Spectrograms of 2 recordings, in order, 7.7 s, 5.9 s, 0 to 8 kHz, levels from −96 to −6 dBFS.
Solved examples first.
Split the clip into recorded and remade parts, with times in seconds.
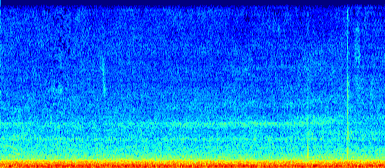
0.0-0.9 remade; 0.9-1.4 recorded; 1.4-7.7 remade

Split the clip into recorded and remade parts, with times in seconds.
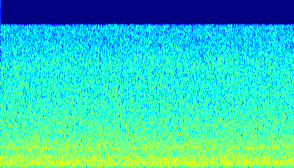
0.0-5.9 recorded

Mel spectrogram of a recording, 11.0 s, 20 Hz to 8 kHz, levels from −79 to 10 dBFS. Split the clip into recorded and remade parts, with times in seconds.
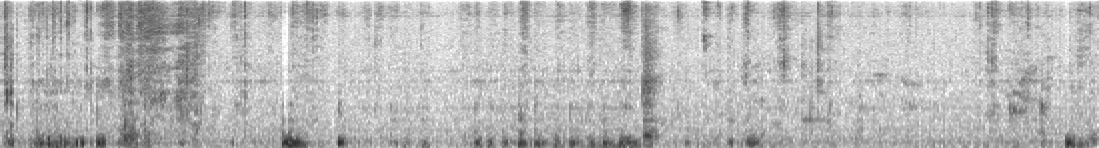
0.0-0.8 remade; 0.8-11.0 recorded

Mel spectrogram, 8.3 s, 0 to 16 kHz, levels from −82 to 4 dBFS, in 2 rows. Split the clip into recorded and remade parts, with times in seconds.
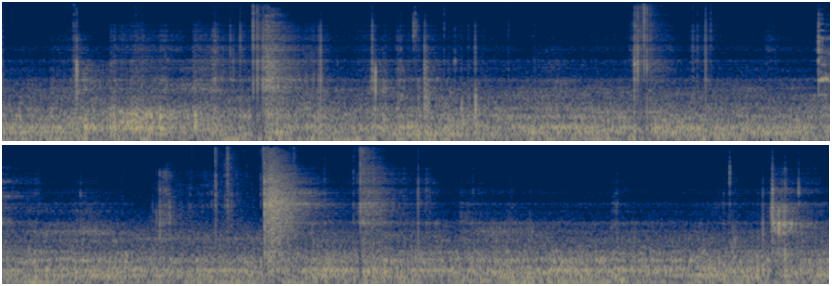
0.0-4.8 remade; 4.8-5.6 recorded; 5.6-8.3 remade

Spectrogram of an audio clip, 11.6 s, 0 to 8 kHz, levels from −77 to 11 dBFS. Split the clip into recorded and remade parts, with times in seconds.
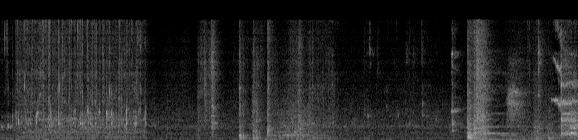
0.0-11.6 remade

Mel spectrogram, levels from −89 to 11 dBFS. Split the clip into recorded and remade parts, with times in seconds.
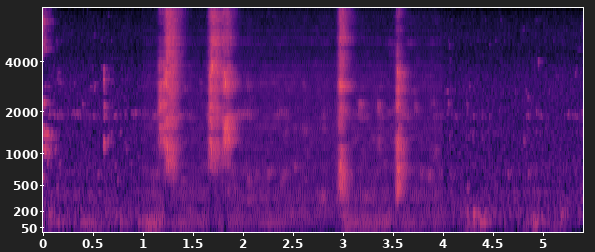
0.0-1.0 recorded; 1.0-4.0 remade; 4.0-5.4 recorded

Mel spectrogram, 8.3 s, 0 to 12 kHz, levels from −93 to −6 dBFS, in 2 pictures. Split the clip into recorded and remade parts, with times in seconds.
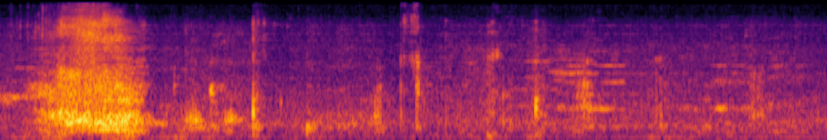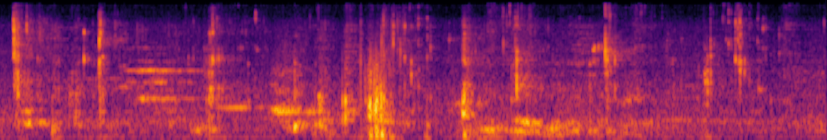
0.0-8.3 recorded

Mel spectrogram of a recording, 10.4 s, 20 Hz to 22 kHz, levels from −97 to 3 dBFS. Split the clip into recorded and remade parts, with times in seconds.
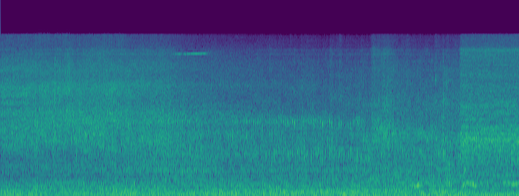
0.0-0.6 recorded; 0.6-1.7 remade; 1.7-2.2 recorded; 2.2-3.0 remade; 3.0-5.1 recorded; 5.1-9.2 remade; 9.2-10.4 recorded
